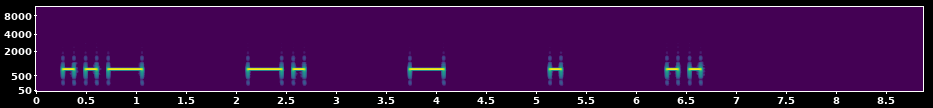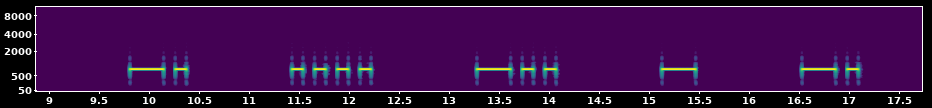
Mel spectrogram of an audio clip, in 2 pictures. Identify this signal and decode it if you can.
Morse code, heard as a keyed tone, about 10 wpm, spaced as for 6 wpm, 800 Hz. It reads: UNTEI NHDTN
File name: LEZIONI / 2 UHDN / 2 UHDN ws 10wpm 2044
